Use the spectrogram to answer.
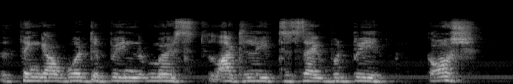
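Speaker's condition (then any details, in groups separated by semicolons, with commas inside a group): Traumatic brain injury; speech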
